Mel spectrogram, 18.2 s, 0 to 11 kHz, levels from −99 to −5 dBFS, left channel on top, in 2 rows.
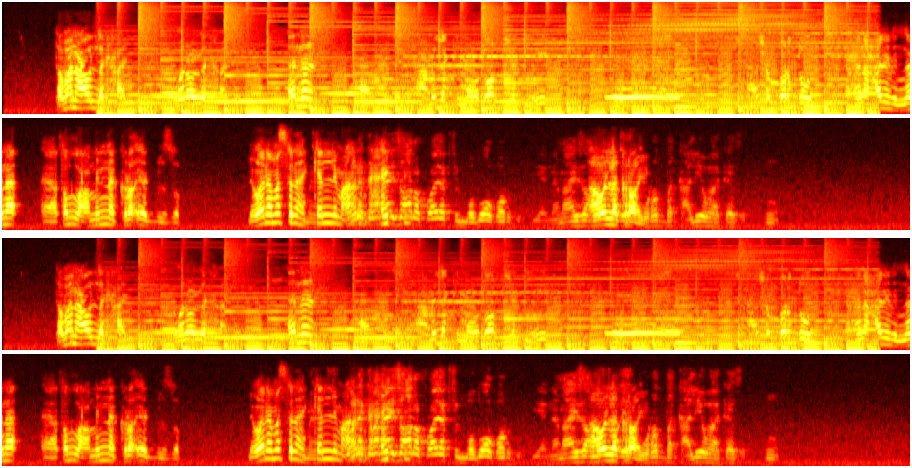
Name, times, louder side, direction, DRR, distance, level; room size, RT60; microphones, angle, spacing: voice 1, 0.5-1.3 1.7-2.3 2.9-3.1 3.5-5.5 6.0-6.8 7.3-10.7 11.5-12.9 14.9-15.5, left 3 dB, 45° left, 1.7 m, -23 dB
sound 1, 0.9-8.8, left 3 dB, 80° left, 1.2 m, -24 dB
voice 2, 12.0-16.9, right 2 dB, 50° right, 2.7 m, -35 dB
head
